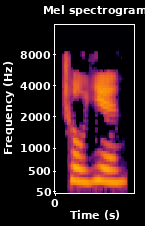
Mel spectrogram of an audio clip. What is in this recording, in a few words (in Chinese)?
"抽烟", Chinese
